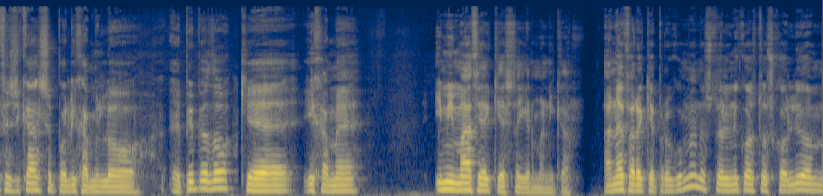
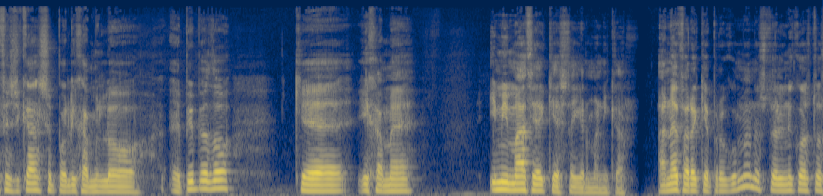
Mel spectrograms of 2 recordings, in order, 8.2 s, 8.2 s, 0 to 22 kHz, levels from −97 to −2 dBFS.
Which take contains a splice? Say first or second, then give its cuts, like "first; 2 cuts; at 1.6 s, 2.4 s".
first; 1 cut; at 2.4 s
